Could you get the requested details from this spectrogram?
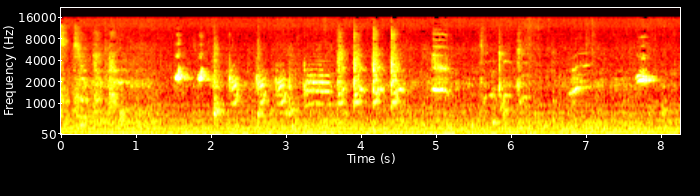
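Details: Tame caged Eurasian bullfinch that sings all day long gives a quiet song of soft, piping whistles mixed with creaky, scratchy notes in short irregular bursts, over a steady low hum.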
